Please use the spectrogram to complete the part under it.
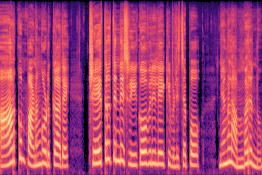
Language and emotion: Malayalam, surprised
